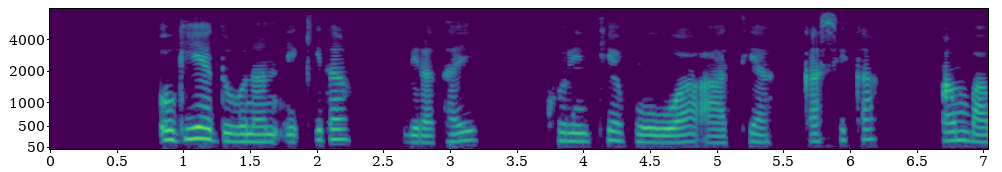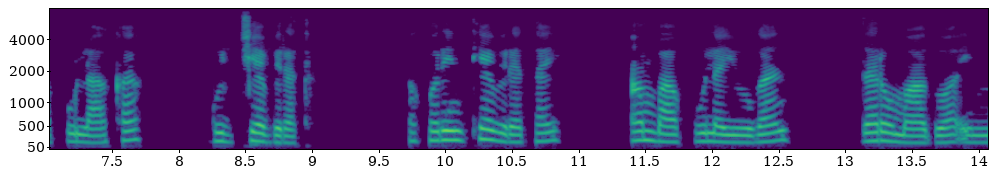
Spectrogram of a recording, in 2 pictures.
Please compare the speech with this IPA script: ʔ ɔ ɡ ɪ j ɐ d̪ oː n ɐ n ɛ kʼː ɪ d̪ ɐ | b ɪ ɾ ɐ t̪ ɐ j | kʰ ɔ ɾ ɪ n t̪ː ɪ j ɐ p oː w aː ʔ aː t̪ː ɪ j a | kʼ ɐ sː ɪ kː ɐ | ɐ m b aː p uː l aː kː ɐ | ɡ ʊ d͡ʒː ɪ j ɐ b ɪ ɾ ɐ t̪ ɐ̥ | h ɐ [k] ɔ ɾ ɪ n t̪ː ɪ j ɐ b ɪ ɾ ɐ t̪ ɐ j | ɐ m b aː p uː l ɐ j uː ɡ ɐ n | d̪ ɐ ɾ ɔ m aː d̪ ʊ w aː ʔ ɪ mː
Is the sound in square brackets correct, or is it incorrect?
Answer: correct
